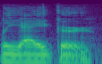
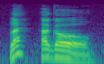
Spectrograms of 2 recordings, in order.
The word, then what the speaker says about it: LEAGOO: It could be LEAGOO, but I'm led to believe it's pronounced LEAGOO, or LEAGOO if you want it to be fancy.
